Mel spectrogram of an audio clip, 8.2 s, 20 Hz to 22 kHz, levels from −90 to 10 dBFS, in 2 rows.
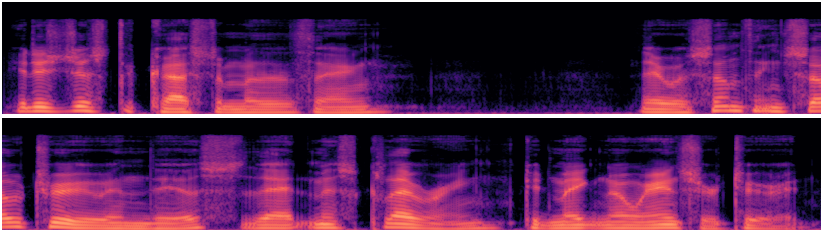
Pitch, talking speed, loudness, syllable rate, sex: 110 Hz, 175 wpm, -18 LUFS, 4.7 syllables/s, male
